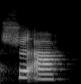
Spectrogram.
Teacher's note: The a is a neutral tone, and that's when you mostly see neutral tones are at the end of sentences or phrases.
